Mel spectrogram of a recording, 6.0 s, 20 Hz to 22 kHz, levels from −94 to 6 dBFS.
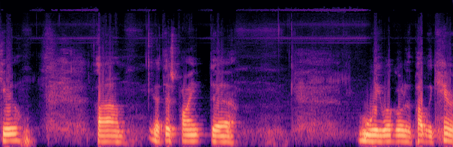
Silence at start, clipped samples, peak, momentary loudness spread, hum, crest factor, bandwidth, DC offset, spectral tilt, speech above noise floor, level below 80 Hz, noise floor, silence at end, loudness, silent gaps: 0 s; under 0.1%; 0 dBFS; 20 LU; none; 14 dB; 9.2 kHz; under 0.1%; -9 dB/octave; 29 dB; -50 dBFS; -42 dBFS; 0 s; -14 LUFS; none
